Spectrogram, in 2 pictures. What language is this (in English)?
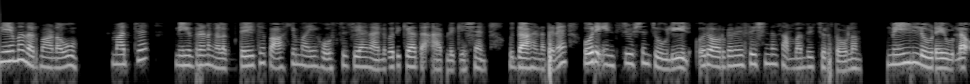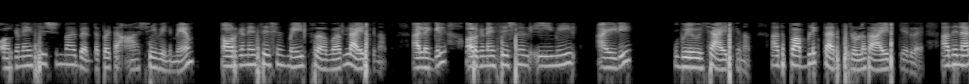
Malayalam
